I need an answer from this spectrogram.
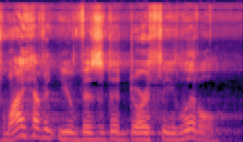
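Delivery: acted indignant, accusing, demanding tone. Retelling what a young man asked: imitating an indignant question. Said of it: "he just looked at me indignantly".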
